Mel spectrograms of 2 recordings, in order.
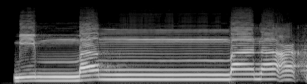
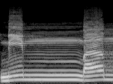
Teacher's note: dengungnya dia sempurna berada di khoisyum, di rongga hidung. Sehingga ketika kita tutup hidung kita, maka dia akan terhenti. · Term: idgham bigunnah kamil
